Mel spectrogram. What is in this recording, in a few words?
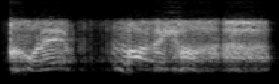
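aircraft destroyed mood med, speech japanese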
